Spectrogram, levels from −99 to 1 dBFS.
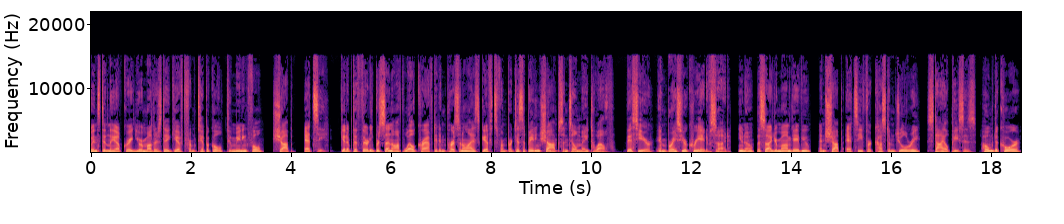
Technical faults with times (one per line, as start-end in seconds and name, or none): none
